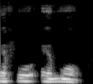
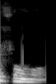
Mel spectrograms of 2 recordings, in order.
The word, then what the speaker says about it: FOMO: and that's why fomo we don't say f m o we say fomo what is foro it's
